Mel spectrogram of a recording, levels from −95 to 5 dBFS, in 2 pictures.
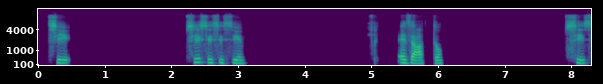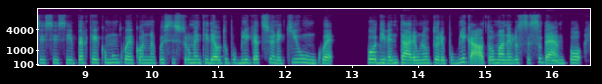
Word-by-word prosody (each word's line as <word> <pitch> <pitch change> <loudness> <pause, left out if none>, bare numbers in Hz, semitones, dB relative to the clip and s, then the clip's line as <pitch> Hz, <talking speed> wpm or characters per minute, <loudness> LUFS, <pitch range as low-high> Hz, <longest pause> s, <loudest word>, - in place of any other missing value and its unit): Sì. 200 -2 0 1.8
Sì, 240 +1 0
sì, 230 -3 -2
sì, 215 0 -5
sí. 195 -2 -3 2.3
Esatto. 185 -2 0 1.8
Sì, 205 -3 -1
sì, 205 +1 -5
sì, 205 +1 -5
sí, 195 0 -5
perché 210 0 +2
comunque 215 -1 -2
con 200 0 -3
questi 215 0 -3
strumenti 210 0 -1
di 200 - +3
auto 200 +2 +2
pubblicazione 205 -1 -1
chiunque 215 -4 -1 0.4
può 225 0 +6
diventare 200 -1 +4
un 190 +1 0
autore 200 -1 +1
pubblicato, 200 0 +2
ma 200 -1 +5
nello 195 +1 0
stesso 210 +4 -5
tempo, 195 0 +3
205 Hz, 100 wpm, -25 LUFS, 195-215 Hz, 2.3 s, può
